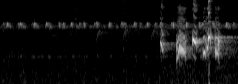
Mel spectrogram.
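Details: Streak-eared bulbul kept as a decoy bird to lure wild birds and train young birds, giving a short burst of bubbly, warbled notes after two seconds of steady high cricket-like pulses.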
